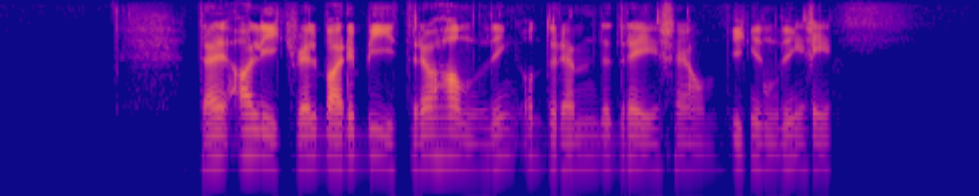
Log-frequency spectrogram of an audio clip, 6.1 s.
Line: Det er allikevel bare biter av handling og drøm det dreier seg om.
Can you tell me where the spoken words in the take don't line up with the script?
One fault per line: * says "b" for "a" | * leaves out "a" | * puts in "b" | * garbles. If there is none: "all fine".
* garbles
